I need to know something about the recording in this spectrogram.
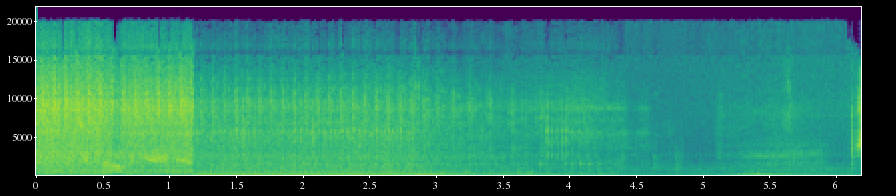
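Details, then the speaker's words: Vintage Toyota Land Cruiser (stated as 1979 and also as 1972), run cold: lumpy, uneven idle with a stumble about four beats a second and a shaking thump. Exhaust tube for cylinder three stays cold, so cylinder three is misfiring. Possible causes: low compression, valve, carbon, spark plug or ignition. "so that tube is definitely cold that tube's hot that tube's hot that tube's hot so we have a misfire in cylinder number three so it could be a low compression issue a valve issue carbon spark plug ignition any one of those items"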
